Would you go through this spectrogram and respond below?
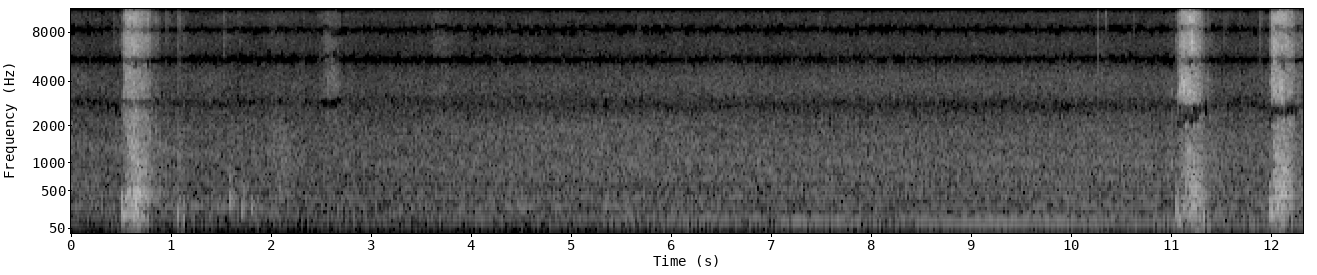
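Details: Dog named Maddie that has been sneezing for ten minutes: three short, sharp sneezes, one near the start and two close together at the end.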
